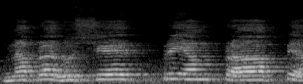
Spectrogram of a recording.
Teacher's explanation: ये पहले चरण में अगर आप देखेंगे, य के ऊपर ये जो अनुस्वार आ रहा है उसके बाद का अक्षर है प, और अनुस्वार के बाद जब प आएगा तो अनुस्वार का उच्चारण होगा म।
